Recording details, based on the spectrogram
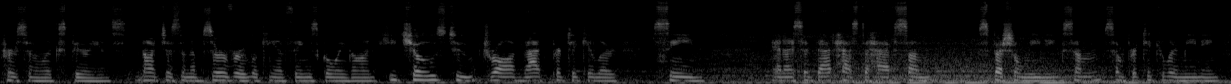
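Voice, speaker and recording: A woman's voice at a moderate pace, with audible echo from the room. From Quebec (Montreal). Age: 60s. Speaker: artist. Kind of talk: testimony. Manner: halting.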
